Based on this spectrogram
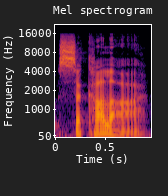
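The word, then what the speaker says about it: cicala: right moving on to sakala it's uh it's spelled the same as cicada but it's an l instead of a d sakala noun from 1794.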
